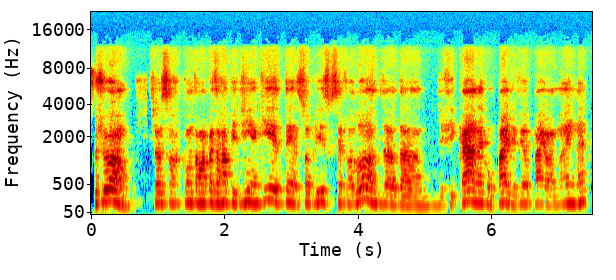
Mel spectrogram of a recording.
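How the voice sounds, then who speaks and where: Numa chamada de vídeo, um homem de voz aguda e brilhante narra uma história com entusiasmo e risadinhas. A captação soa reverberante, como num cômodo que ecoa. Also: male voice, a little high, a little fast. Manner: animated storyteller, chuckling, many restarts. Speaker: high school teacher on a live panel. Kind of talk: casual anecdote telling. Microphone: video call.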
